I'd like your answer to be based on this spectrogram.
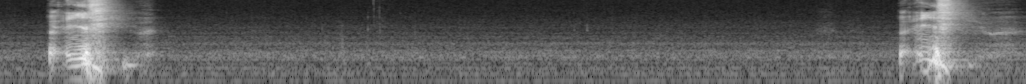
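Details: Powerful sneezing from a female: two loud, forceful sneezes separated by several seconds of quiet room tone.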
